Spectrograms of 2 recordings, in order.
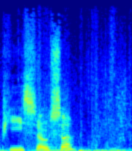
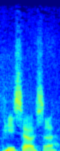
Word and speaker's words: PSosa: in the defense from po Sosa and it's P Sosa so I like pies that puss is not good enough P sews all right P Sosa I'm being corrected on my pronunciation which is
